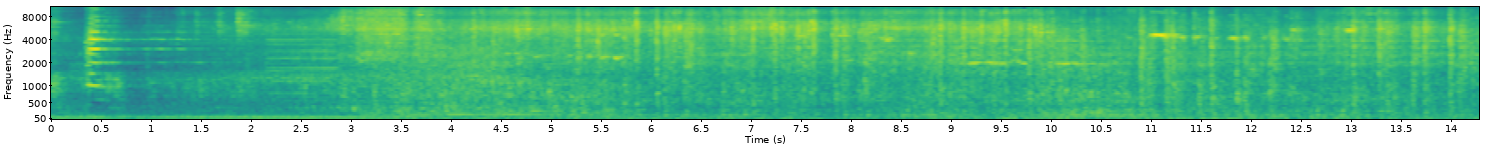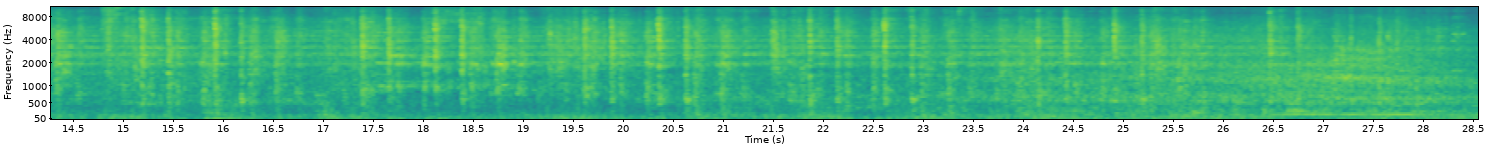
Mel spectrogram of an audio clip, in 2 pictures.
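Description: Diesel train passing close by, its wheels clattering over the rail joints in a dense run of clicks above a steady low engine drone. A short horn note sounds right at the start.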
